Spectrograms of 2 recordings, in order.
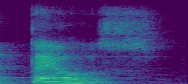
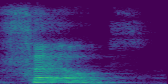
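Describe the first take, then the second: First: It begins with a plain t sound. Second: It begins with a soft th sound. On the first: The speaker calls it wrong. "não é Theos" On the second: The speaker calls it right. "Aquele T H de The End"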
